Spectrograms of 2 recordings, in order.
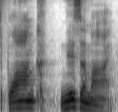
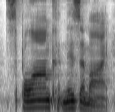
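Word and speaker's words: σπλαγχνίζομαι: in Greek, this is splonknizomai. Splonknizomai. So this right here, that's an NCH sound. All right, nunk. So you wouldn't say sploghnizomai. You would say splonknizomai.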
